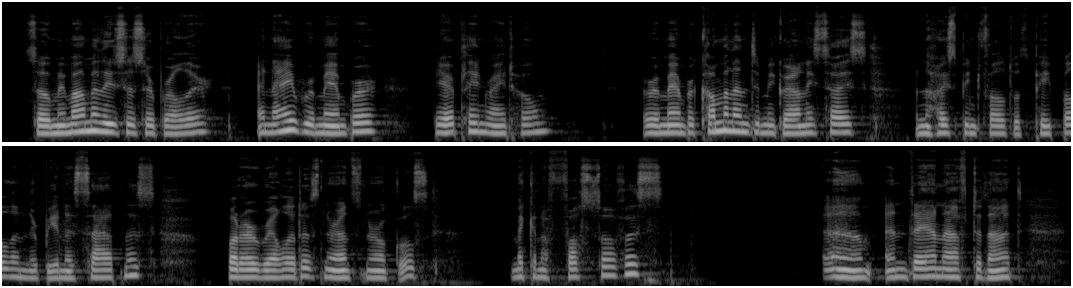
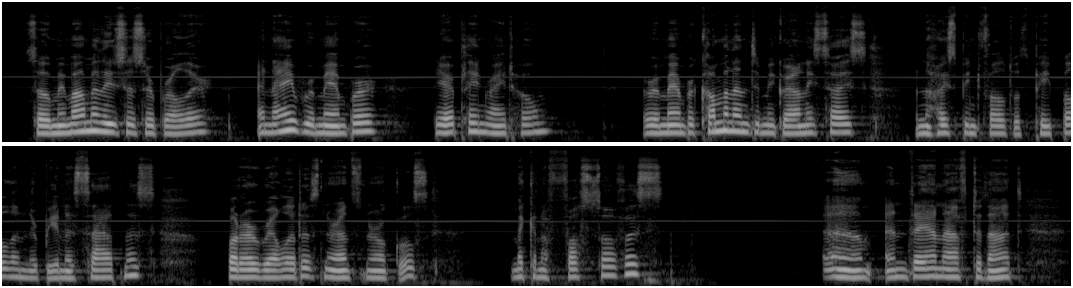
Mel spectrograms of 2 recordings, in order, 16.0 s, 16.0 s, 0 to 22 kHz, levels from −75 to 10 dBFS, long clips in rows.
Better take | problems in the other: first | high-pitched whine; faint; throughout; 3 kHz, 30 dB below the speech

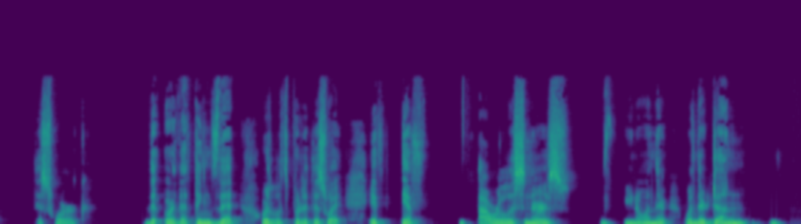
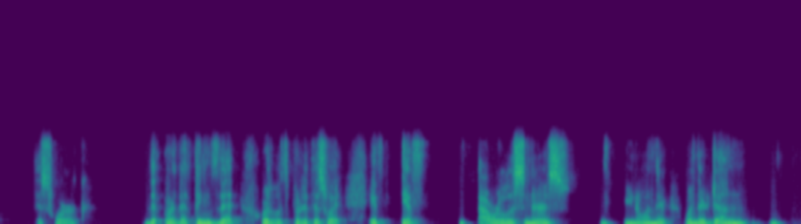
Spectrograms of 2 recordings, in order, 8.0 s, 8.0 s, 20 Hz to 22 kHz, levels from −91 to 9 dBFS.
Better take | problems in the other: first | garbled, watery; badly; nothing above 8 kHz

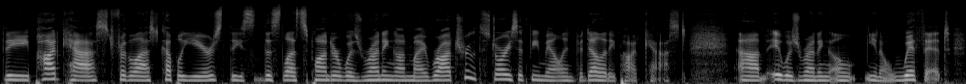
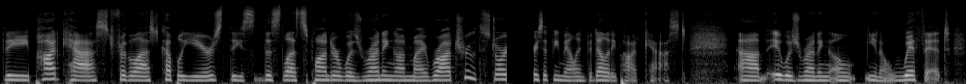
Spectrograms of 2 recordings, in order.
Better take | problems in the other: first | audio freezing; at 5 s

